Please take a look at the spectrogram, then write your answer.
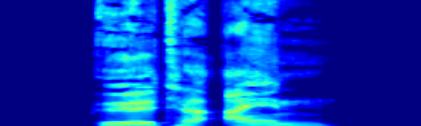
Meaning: inflection of einölen: 1. first/third-person singular preterite 2. first/third-person singular subjunctive II
- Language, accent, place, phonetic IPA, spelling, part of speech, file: German, Germany, Berlin, [ˌøːltə ˈaɪ̯n], ölte ein, verb, De-ölte ein.ogg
